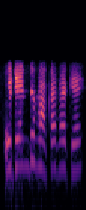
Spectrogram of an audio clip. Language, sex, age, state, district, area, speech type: Bengali, female, 18-30, West Bengal, Cooch Behar, urban, conversation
